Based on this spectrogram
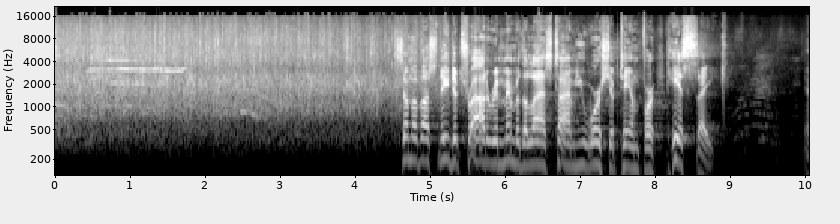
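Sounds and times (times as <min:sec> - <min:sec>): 
large crowd clapping loudly: 0:00.0 - 0:05.9
speech: 0:04.6 - 0:08.9.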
